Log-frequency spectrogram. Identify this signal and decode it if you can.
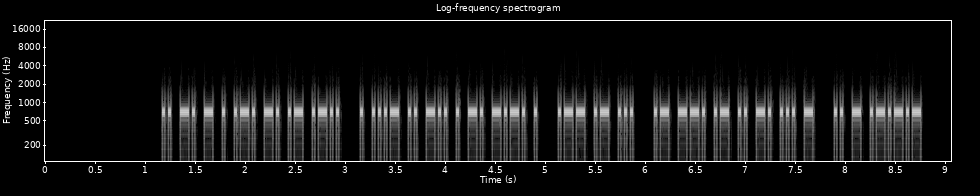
Morse code, heard as a keyed tone, about 40 wpm, 700 Hz. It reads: INTERNAL EVIDENCE WAS AGAINST IT.
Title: Sentences from Top 1400 Words 40wpm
